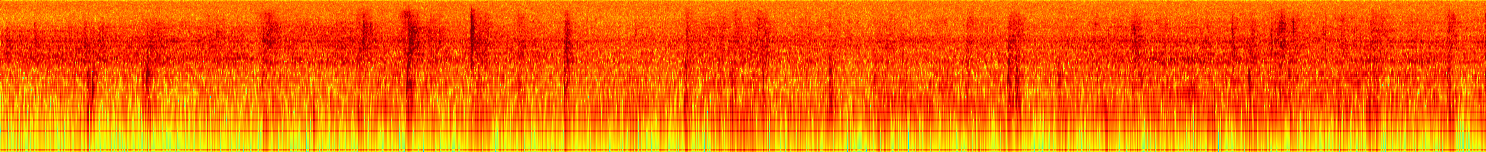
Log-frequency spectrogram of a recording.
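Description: Passenger train running along the track, heard from inside the carriage: a steady rumble of the wheels and running gear, with sharp clacks from the wheels crossing rail joints every half second to a second.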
